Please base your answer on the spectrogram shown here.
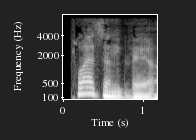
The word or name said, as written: pleasantville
